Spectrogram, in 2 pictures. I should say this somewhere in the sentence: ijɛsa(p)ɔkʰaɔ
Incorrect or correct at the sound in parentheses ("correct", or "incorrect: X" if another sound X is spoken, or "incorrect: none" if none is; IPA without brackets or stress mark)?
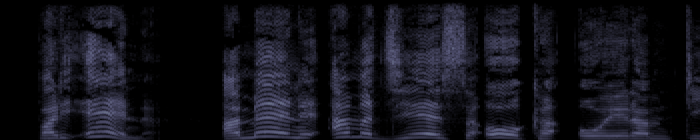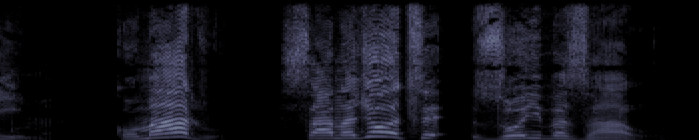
incorrect: ʔ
